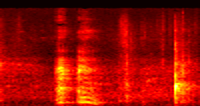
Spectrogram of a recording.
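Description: A white ceramic mug being handled and put down, with a few knocks and one sharp knock near the end.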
